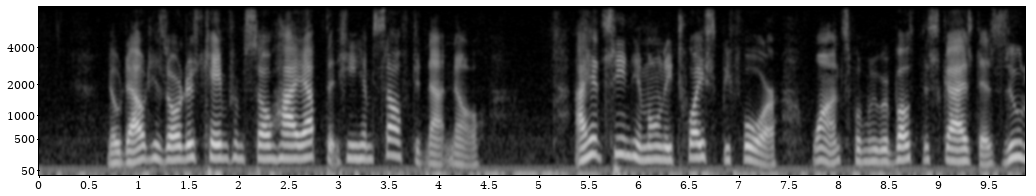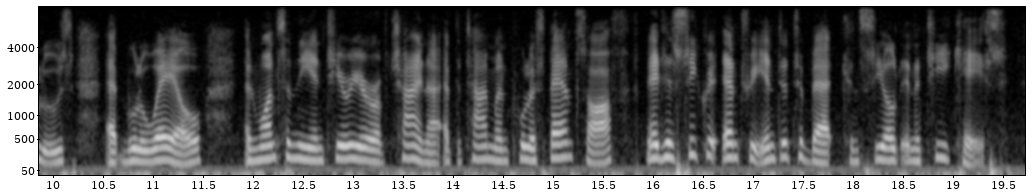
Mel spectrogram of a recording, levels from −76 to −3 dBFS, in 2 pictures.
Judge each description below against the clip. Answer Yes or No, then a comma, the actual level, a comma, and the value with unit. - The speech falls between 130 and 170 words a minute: Yes, average, 165 wpm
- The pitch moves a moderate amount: Yes, average, 3.9 semitones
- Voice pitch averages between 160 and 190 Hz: Yes, medium, 185 Hz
